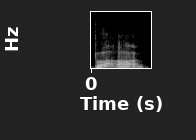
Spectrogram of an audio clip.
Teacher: meaning she came with the sheep, there the emphasis is on the first vowel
